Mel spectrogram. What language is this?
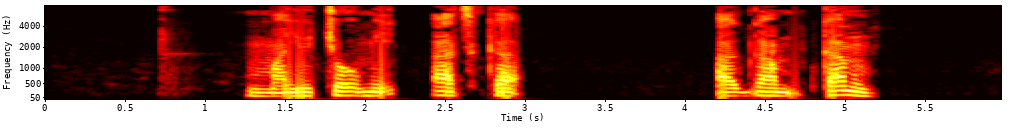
Yanahuanca Pasco Quechua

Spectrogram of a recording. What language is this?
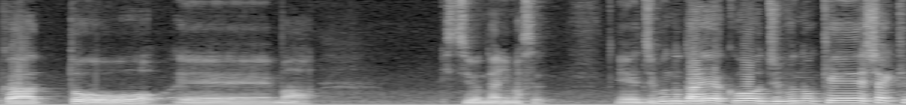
Japanese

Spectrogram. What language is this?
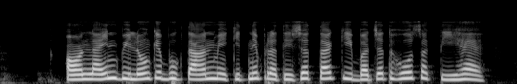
Hindi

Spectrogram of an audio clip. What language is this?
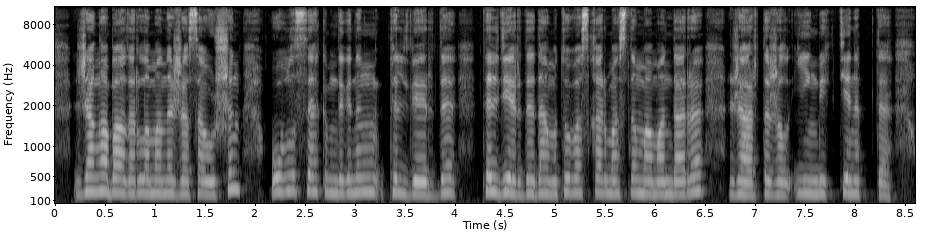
Kazakh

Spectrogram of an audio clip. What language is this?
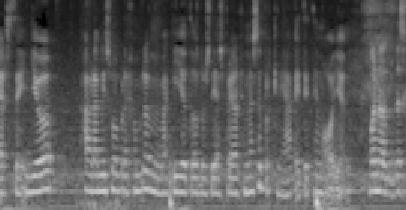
Spanish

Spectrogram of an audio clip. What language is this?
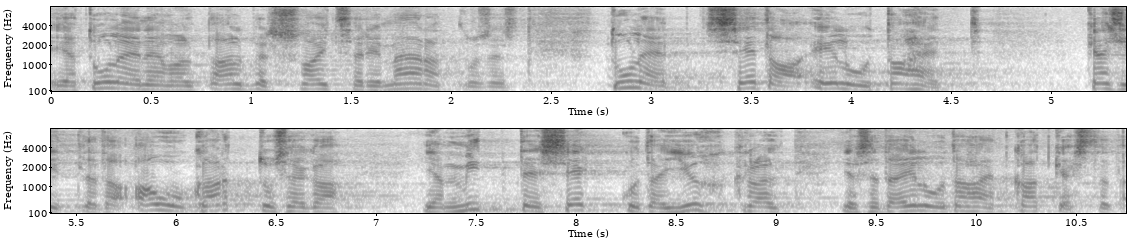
Estonian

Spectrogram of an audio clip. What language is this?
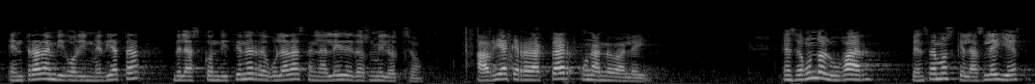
Spanish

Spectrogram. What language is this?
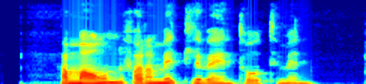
Icelandic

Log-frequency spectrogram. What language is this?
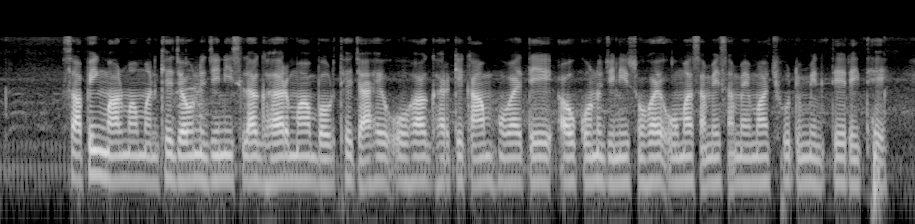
Chhattisgarhi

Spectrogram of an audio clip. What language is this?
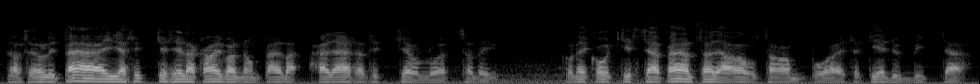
Finnish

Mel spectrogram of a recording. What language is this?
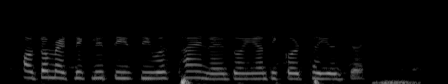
Gujarati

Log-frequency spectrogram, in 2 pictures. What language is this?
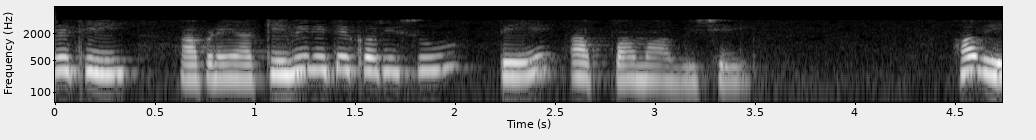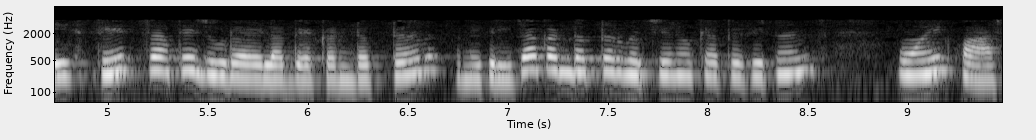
Gujarati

